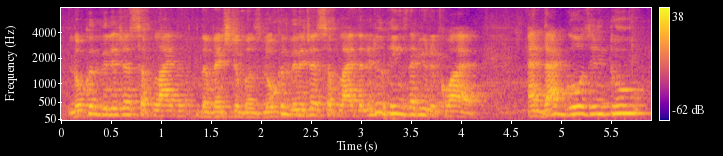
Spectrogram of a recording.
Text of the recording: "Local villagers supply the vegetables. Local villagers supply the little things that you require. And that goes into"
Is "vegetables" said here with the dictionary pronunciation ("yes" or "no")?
yes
